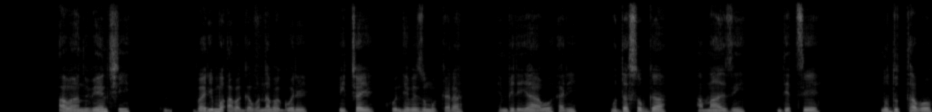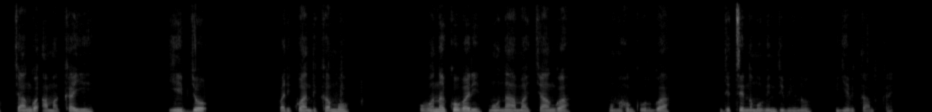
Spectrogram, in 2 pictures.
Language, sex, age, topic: Kinyarwanda, male, 18-24, government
